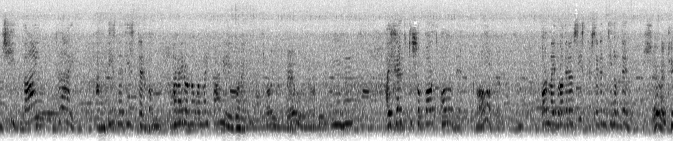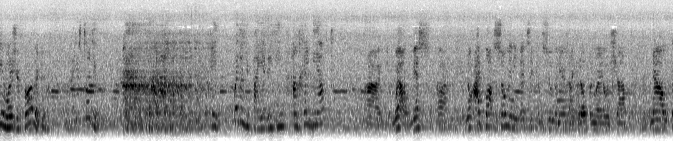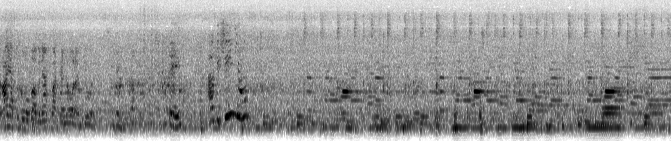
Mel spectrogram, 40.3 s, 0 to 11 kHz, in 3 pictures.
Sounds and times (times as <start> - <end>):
Music: 0.0 - 28.0, 30.4 - 40.3.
